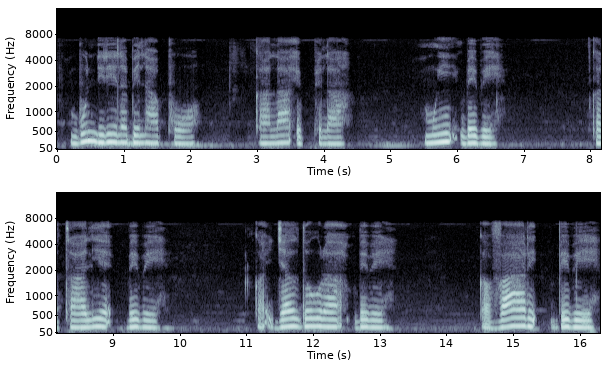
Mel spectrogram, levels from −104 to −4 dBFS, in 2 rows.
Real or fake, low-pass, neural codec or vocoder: real; 7.2 kHz; none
